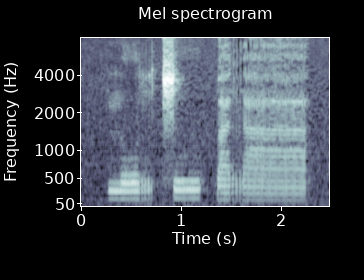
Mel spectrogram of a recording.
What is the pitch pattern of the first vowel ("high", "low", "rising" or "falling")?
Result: high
